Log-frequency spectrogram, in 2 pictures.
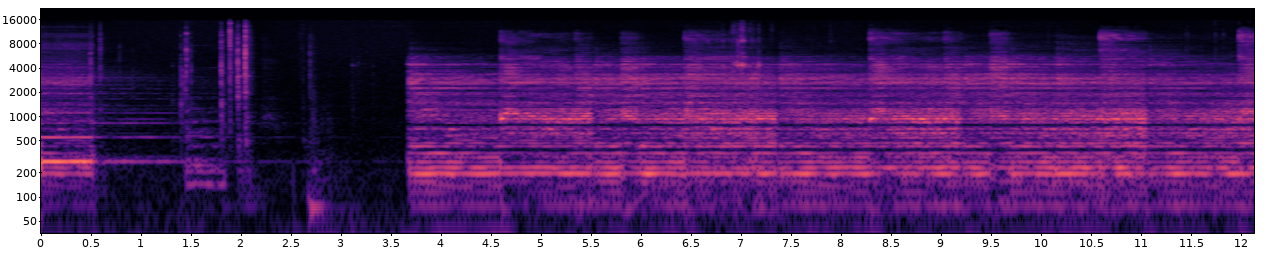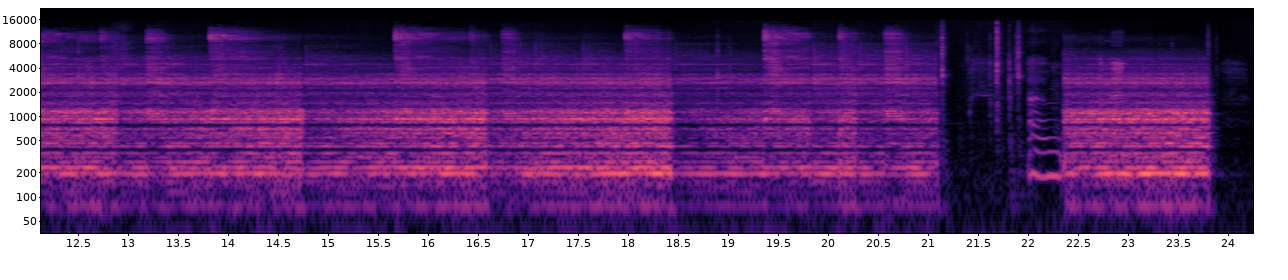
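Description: Trumpet track in a studio mix, drenched in a huge long reverb with a ramped gate on the volume, heard as sustained washy tones that swell and cut off abruptly, with brief gaps between passages.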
